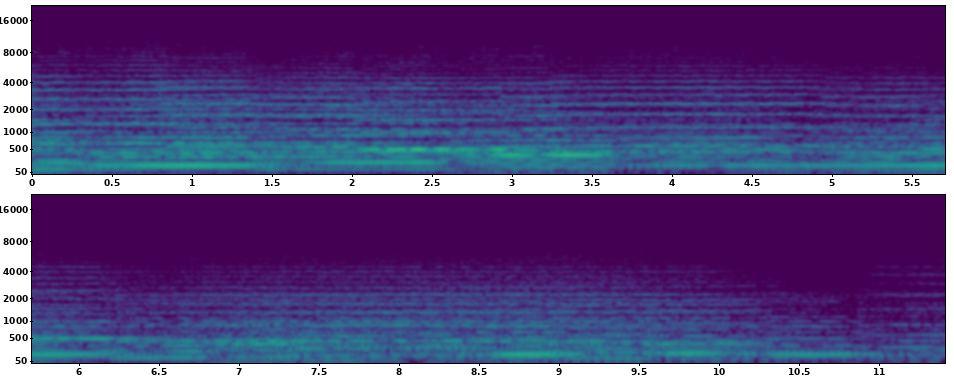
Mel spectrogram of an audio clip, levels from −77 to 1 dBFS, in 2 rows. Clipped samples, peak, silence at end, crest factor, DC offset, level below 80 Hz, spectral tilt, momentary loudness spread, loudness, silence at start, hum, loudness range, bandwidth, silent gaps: under 0.1%; -20 dBFS; 0 s; 16 dB; under 0.1%; -62 dBFS; -6 dB/octave; 11 LU; -36 LUFS; 0 s; none; 6 LU; 9.4 kHz; none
